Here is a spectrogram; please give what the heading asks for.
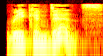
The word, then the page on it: recondense: British English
